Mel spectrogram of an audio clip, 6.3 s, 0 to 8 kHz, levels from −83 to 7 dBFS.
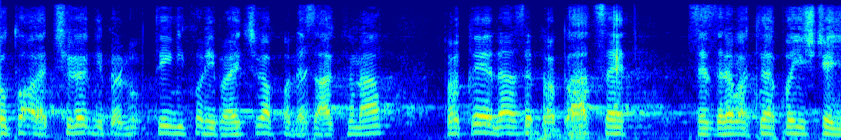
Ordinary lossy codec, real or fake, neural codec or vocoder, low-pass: Opus, 64 kbps; fake; codec, 24 kHz, 0.9 kbps, WavTokenizer, medium music audio release; 7.2 kHz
